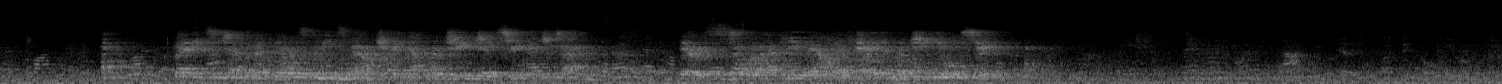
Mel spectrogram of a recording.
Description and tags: Subway Operator Amb Exterior 02
Subway station announcement, underground station
NYC, H4n, Zoom, field-recording, MTA, subway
